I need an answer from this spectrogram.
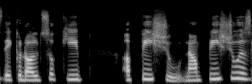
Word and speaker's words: Pixiu: So, um and and the other quality of a Pixiu, it's actually spelled p i x i u. But, it's pronounced Pixiu.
